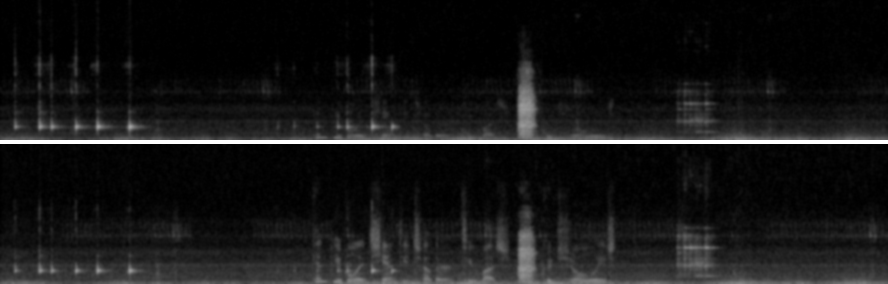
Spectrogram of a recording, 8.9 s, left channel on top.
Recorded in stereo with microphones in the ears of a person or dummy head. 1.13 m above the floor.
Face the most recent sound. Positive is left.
turn(degrees=-25)  # may be behind; listen again after turning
